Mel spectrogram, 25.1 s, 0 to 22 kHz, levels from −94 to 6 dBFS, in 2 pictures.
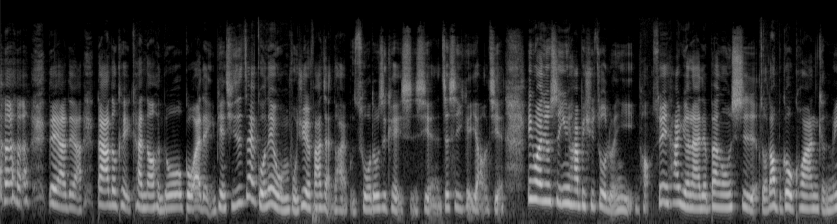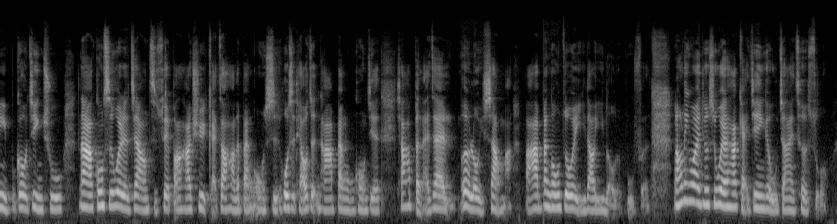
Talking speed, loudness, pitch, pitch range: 365 characters per minute, -27 LUFS, 200 Hz, 185-230 Hz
